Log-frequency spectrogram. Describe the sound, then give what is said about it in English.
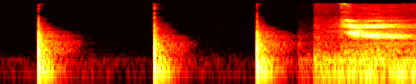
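Three sharp, evenly spaced, solid knocks on the door of a barn house, followed right after by a brief squeaky, whining sound. “and I heard off the door of the barn house three knocks.”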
